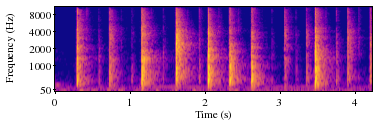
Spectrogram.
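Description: Hand patting on a thigh in a run of even eighth notes, about two to three pats a second. Some pats are louder than others, accents that imply a swing groove.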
